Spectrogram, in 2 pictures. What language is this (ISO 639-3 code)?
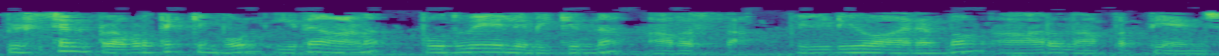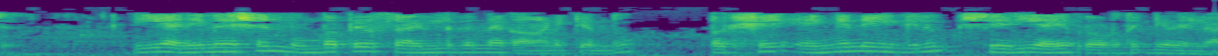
mal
